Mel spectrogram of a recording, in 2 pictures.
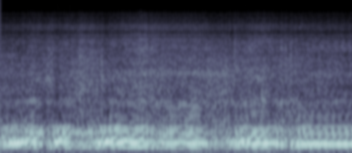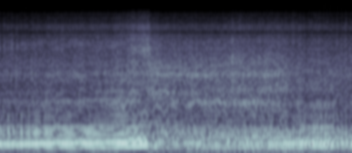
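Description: An enduro motorcycle climbs a muddy mountain trail toward the summit, its engine droning loud and close with rising and falling revs as the rider works the throttle, continuous throughout with no talk.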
